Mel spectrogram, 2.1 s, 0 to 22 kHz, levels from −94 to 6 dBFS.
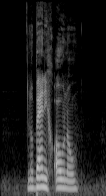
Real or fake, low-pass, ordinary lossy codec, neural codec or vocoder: real; none; none; none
